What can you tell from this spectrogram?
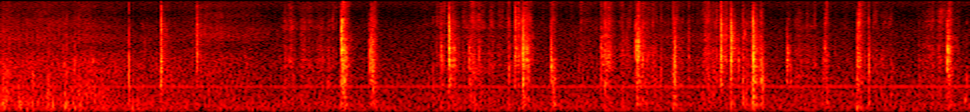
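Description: Irregular light clicks and taps, a few sharper than the rest, from a cat fiddling at a puzzle-box cat toy with flap-covered holes.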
